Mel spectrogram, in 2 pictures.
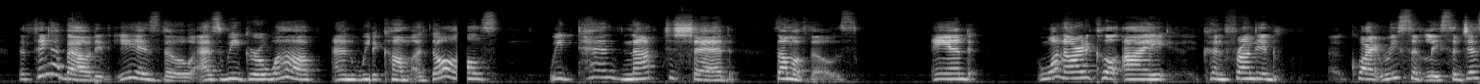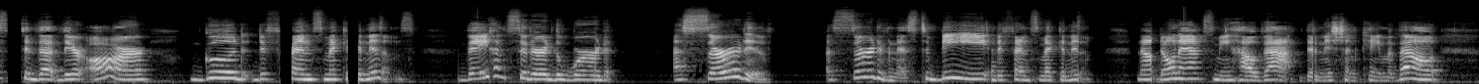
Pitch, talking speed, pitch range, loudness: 235 Hz, 115 wpm, 215-265 Hz, -15 LUFS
